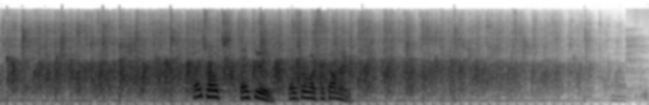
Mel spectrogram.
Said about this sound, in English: Can we give a round of applause for …?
